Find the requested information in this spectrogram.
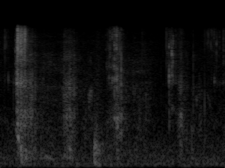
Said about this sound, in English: It's weird. It's not really like any snack food I've tasted. Yeah, I'm keep eating them.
